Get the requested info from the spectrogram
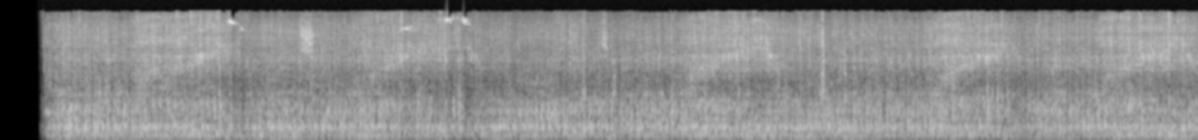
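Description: Benchtop drill press running steadily, drilling into a small wooden piece held on its table. It starts suddenly about half a second in.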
